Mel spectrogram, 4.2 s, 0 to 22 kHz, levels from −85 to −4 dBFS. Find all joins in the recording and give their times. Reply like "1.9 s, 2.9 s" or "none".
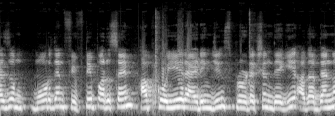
none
